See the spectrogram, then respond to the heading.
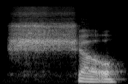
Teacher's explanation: My lips might be a little rounded, like shh or shh. My tongue is further back, away from my teeth, and bunched up a little bit.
